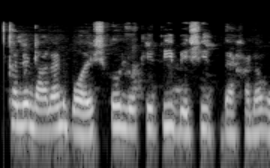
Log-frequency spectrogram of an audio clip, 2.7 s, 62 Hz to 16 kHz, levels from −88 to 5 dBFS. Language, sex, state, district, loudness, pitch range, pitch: Bengali, female, West Bengal, Jhargram, -17 LUFS, 195-235 Hz, 215 Hz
